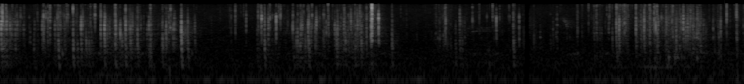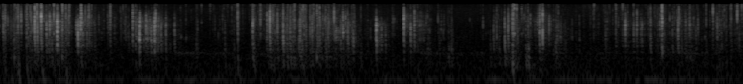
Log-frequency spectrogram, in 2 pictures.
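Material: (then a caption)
Soap. A metal utility knife slices small cubes off a solid white, dry bar of soap held in the hand and scored in a grid. The cuts make crisp, bright crunching and scraping in quick bursts, separated by short quiet pauses.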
